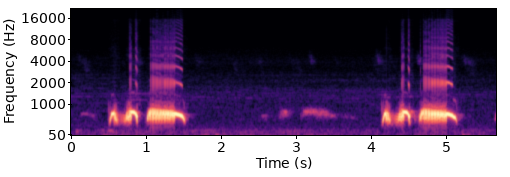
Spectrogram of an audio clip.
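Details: Spotted dove in Đồng Nai giving the thúc gù coo used to provoke and train decoys; two loud, resonant phrases of two short notes and a long pulsing coo, rich in overtones, with a soft coo between.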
